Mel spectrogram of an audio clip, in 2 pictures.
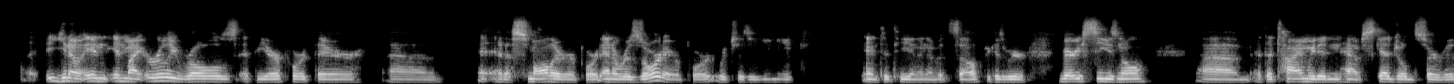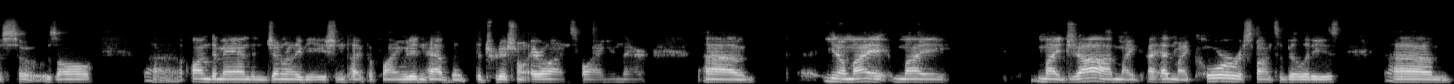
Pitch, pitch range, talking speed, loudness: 125 Hz, 120-130 Hz, 165 wpm, -16 LUFS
